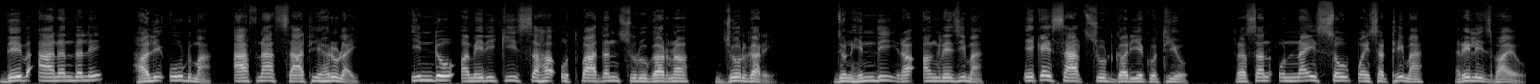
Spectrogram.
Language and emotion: Nepali, neutral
